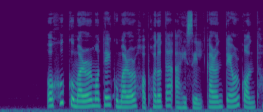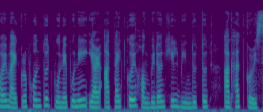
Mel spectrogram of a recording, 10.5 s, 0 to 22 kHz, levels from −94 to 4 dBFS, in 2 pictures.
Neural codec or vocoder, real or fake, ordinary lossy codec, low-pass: none; real; none; 14.4 kHz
